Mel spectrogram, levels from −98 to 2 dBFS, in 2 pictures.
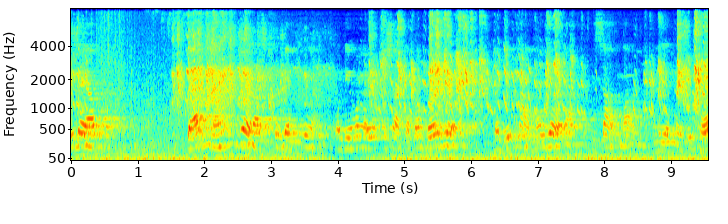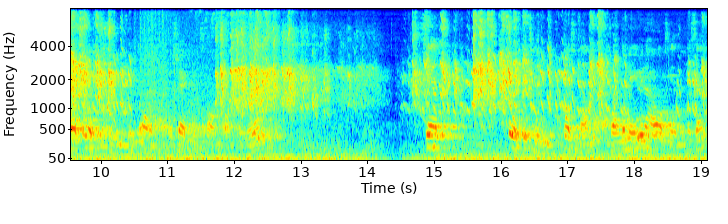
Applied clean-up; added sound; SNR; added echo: none; Bird vocalization, bird call, bird song / Crow; 0 dB; reverberation time 1.2 s.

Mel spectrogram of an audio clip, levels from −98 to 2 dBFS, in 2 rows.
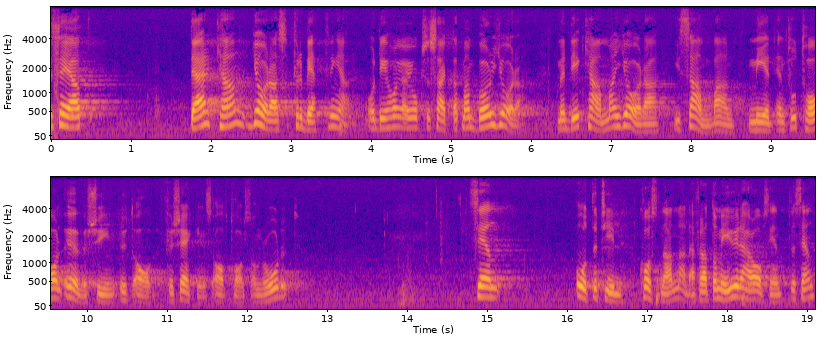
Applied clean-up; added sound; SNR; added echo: none; none; none; none.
